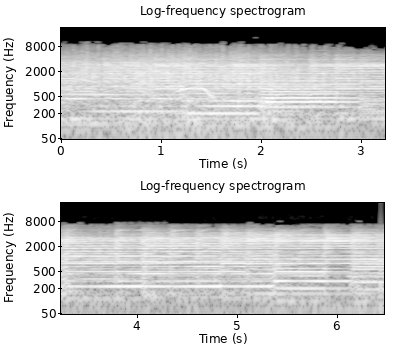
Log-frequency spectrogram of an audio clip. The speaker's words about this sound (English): And the crowd just loses it.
